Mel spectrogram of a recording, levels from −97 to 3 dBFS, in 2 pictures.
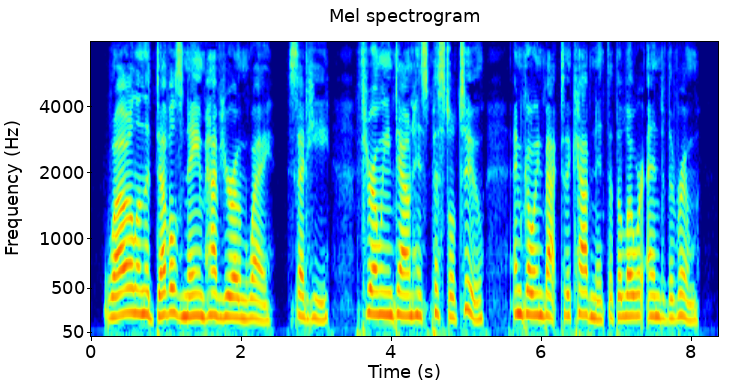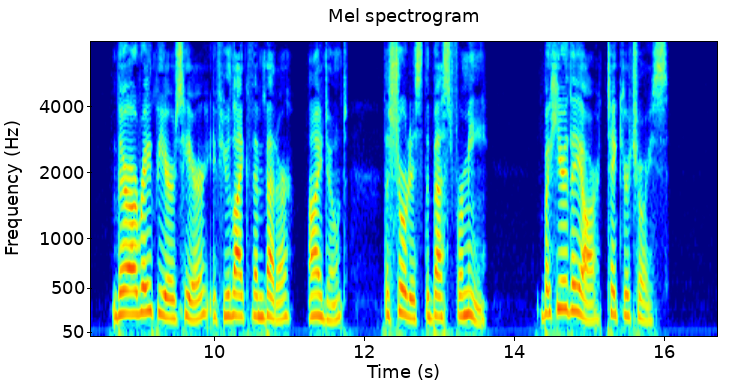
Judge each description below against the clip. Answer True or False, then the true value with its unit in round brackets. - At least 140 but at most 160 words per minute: False (190 wpm)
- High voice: True (215 Hz)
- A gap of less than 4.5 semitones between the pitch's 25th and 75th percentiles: True (2.5 semitones)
